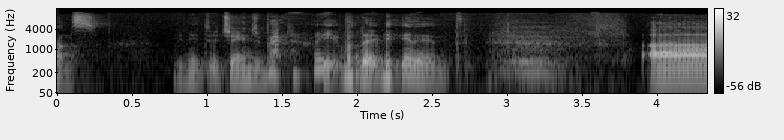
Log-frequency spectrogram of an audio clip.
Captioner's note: laughing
